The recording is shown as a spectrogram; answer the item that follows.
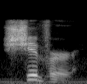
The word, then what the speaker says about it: shiver: shiver okay so uh remember when we pronounce that V okay your your top teeth are going to go right on your bottom lip V shiv shiver shiv shiv make that vibration V shiv good so shiver shiver shiver okay good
